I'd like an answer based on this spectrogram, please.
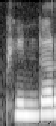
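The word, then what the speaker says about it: figure: নেটের বুননি তত ঢিলে ফিগার কথাটার ফরাসি উচ্চারণ ফিন্ডর অর্থ মুখের চেহারা ফরাসি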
